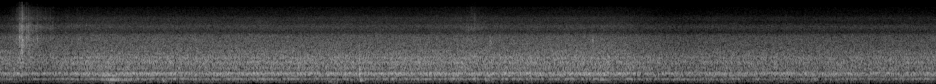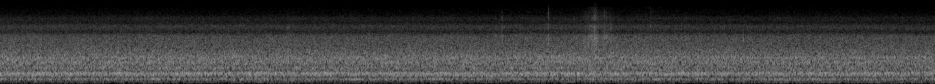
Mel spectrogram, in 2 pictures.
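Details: Continuous hum of a honeybee swarm during swarm season, slightly louder in the first seconds and then settling into a steady, many-voiced buzz with occasional soft taps.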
